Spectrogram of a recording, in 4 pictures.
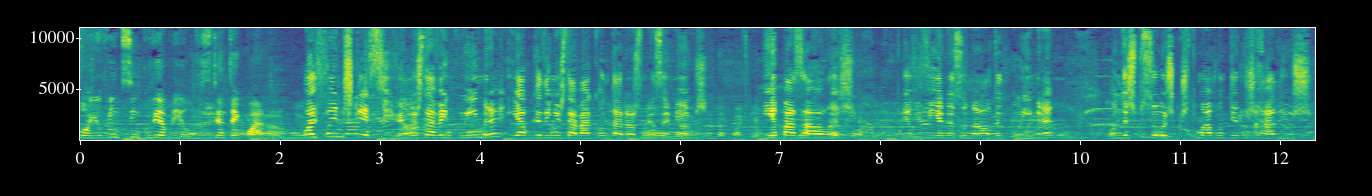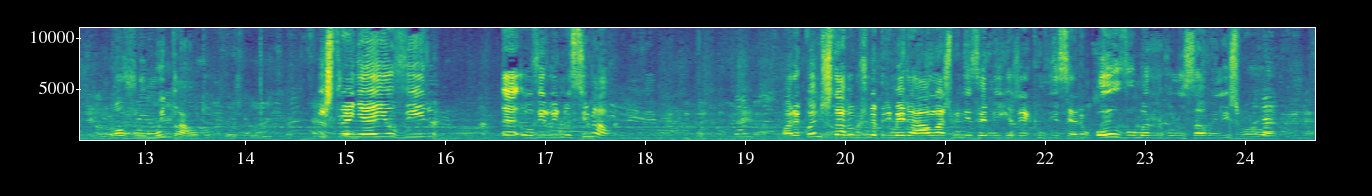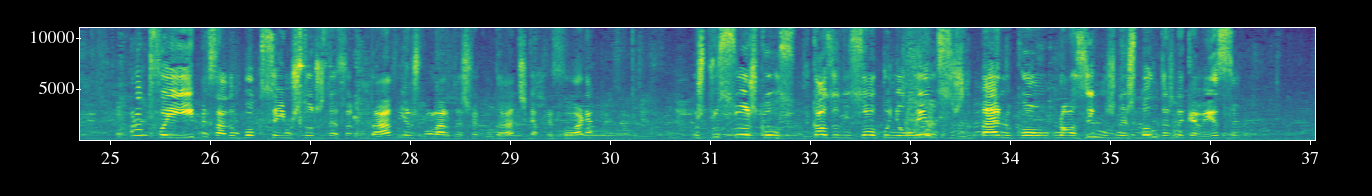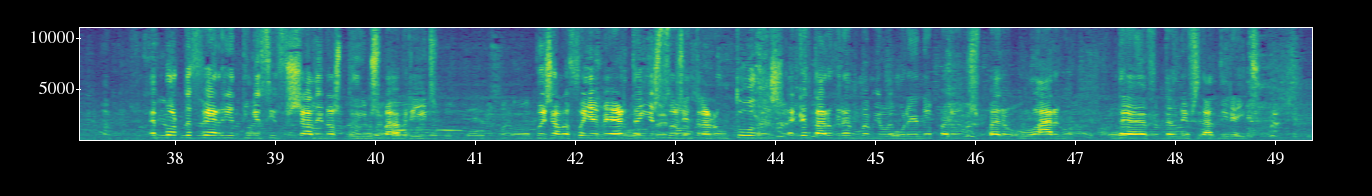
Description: Terminada a Assembleia Municipal extraordinária, que assinalou o 25 de Abril, encontrámos, numa esplanada ali perto, um grupo de amigos que nos contou como foi vivido aquele dia.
